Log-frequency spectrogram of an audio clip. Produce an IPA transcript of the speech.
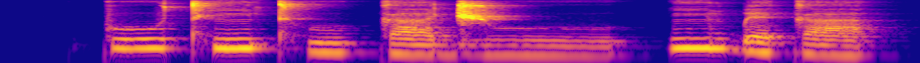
k uː˦ tʰ ĩ˦ tʰ uː˨ k a˨ d͡ʒ uː˨ | ĩ˦ ɓ ɛ˨ k a˨

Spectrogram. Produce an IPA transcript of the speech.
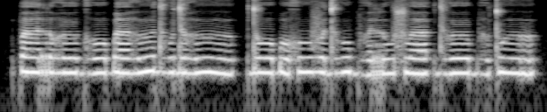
p ɜː r o ɦ ɵː ɡʱ oː ɓ ɜː ɦ ɯː dʱ u d ɵ ɦ ɯː | d oː ɓ o x uː v ɵ dʱ u bʱ ɵ r uː sʷ ɜ | dʱ ɵː bʱ ə tʷ ɯː

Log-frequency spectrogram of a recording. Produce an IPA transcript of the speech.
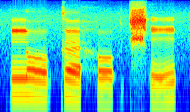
n̪ o˥˧ k ə˥˧ h o˨ ʔ t͡ɕʰ ĩ˨˦

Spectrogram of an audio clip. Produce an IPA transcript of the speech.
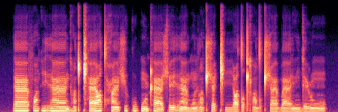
ɾ æː f ɑ̃ k i r æ̃ː ɡʱ ĩ tˤ ǁʰ æː tˤ ħ æ̃ ʃ ɯ k u p ũ ʈʰ æː ʃ ɽ e r æ̃ b õ r ĩ tˤ ʃ e ǁʰ iː dˤ u tˤ ʈʰ ẽ dˤ ɯ tˤ ʃ æ b æː ɾ ĩ ɡ e ɭ ũ

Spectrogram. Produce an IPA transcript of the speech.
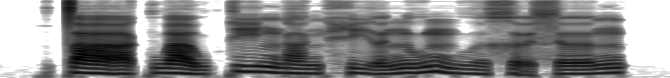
t̪ aː˧˩ k w a˧˩ w k i˧ ŋ a̤˨˩ ŋ h i˧˩ ə̯ n u˨˦ m ṳ˨˩ ə̯ x ə̰ː˧˨ s əː˨˦ ŋ

